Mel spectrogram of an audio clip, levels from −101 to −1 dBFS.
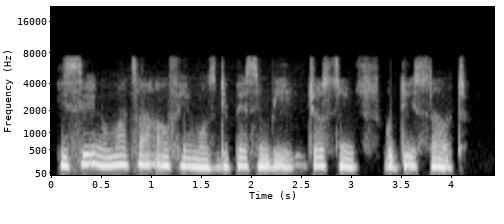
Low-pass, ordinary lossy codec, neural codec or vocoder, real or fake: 7.2 kHz; none; vocoder, 44.1 kHz, 128 mel bands, Pupu-Vocoder; fake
